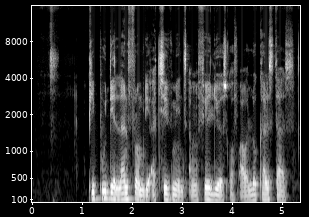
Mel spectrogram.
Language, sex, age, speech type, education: Nigerian Pidgin, male, 15-29, read, tertiary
